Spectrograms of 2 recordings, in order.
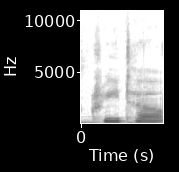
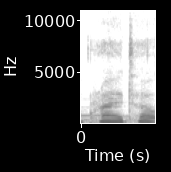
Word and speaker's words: Krita: you all right so this is krita or krita or Critter however you want to pronounce it it's basically the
